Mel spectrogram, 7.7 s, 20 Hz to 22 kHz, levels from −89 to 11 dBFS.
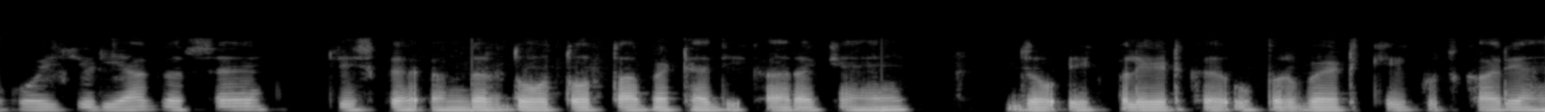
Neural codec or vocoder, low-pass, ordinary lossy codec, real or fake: none; 5.4 kHz; none; real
